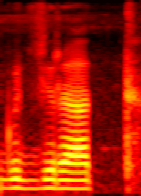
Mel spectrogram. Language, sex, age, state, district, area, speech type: Santali, male, 18-30, Jharkhand, Pakur, rural, spontaneous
